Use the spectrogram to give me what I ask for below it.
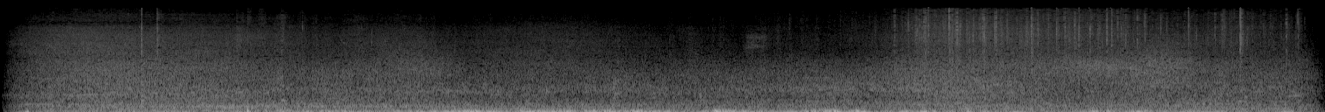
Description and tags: rear ST NYC pigeons up in city amb
surround, traffic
